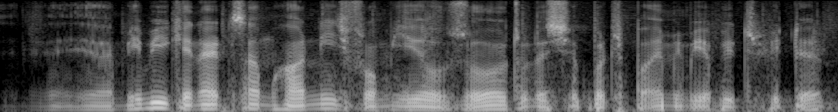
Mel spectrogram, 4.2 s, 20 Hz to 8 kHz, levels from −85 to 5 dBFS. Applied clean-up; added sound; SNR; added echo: neural separator model SepFormer DNS4.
